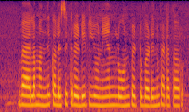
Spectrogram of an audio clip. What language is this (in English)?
Telugu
